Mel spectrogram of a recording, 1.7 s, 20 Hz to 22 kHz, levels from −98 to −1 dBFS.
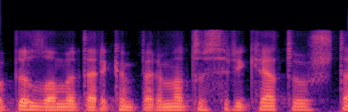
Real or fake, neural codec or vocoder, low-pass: fake; codec, 16 kHz, about 1 kbps, DyCAST, with the encoder's durations; 7.2 kHz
